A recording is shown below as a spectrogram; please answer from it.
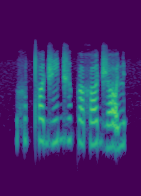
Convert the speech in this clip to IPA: x u p tʰ ɒ d͡ʒ i d͡ʒ u k ɒ x ɒ d͡ʒ ɒ lʲ

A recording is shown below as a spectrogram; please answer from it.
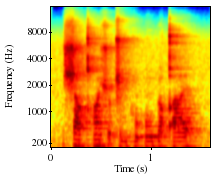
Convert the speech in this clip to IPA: ʃ a qʰ õ ʃ ɔ̰ ʈ͡ʂ ə m h õ ʔ õ ɓ y qʼ ɛ

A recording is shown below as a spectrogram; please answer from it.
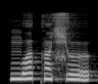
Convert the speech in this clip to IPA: ŋʷ ɐ k ɐ̃ ɕ ɵ

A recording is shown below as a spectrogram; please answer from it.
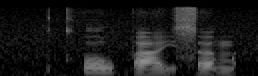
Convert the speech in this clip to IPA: t̪ʰ o˥ w p aː˨˩ j s ɐ˨ m

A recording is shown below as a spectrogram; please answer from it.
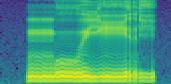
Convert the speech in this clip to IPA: mː uː j iː r i̤

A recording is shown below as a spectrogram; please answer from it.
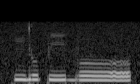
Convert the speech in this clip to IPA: n d u p i b oː

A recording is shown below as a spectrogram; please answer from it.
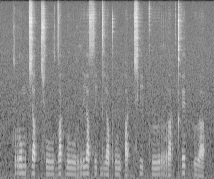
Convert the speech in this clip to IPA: k r o˥˩ m t͡ɕ a˥˩ t̚ t͡ɕʰ uː˧ d a˥˩ k̚ l uː˧ r i˥˩ a̯ s i˦˥ ʔ d i˧ a̯ pʰ u˧ n ʔ a˨˩ k̚ t͡ɕʰ i˥˩ ʔ pʰ ɯː˦˥ r a˨˩ k̚ tʰ e˥˩ k̚ ʔ ɯ˨˩ a̯

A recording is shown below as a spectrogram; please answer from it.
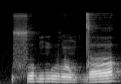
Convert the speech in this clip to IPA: sʷ ə b m u l ɔ̃ b d ʌ

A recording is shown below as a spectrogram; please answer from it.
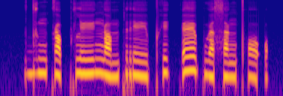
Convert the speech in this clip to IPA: d ɯ˧ ŋ k a˨˩ p̚ k l eː˦˥ ŋ a˩˦ m p r eː˨˩ pʰ e˦˥ k̚ ʔ ɛː˥˩ p ɯ˨˩ a̯ s a˧ ŋ pʰ ɔ˨˩ ʔ

